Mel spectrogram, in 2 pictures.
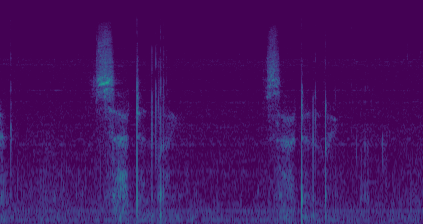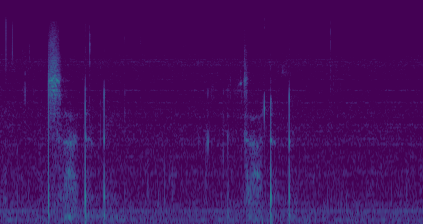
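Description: Faint close-microphone whispering with small mouth clicks: a few short, breathy whispered phrases about two seconds apart.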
